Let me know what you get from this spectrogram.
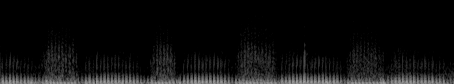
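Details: Close, deep purring of a cat, a vibrating low rumble rising and falling with each breath, about four breath cycles, plus a tiny click near the middle.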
